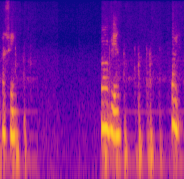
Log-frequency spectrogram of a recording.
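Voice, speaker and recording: A woman's voice: mid-range voice, fairly even intonation, drawn-out words, slightly rough, phone-quality sound. A woman teacher gives a recorded online lesson, explaining patiently and checking in with her students as she goes. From Peru.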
